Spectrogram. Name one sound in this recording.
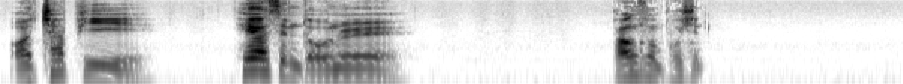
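A man speaks quietly and closely into a microphone.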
